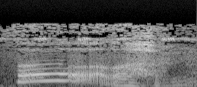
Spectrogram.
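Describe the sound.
A dog growling at night: one drawn-out, rough, tonal snarl of about a second and a half, loud and alone.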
